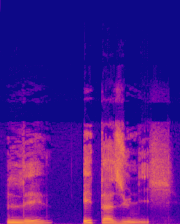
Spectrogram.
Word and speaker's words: les États-Unis: Les États-Unis. Okay, so if we make every links, we'll have it here and then here.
